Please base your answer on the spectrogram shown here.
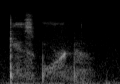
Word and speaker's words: Gisborne: taupo and near the coastline here we have gisborne so i'm just going to bring my line right there and that is spelled g i s b o r and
